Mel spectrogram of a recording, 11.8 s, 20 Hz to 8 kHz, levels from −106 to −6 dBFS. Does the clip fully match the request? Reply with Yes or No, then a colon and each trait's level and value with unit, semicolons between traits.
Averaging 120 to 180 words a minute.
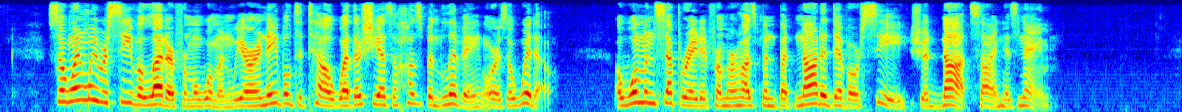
No: average, 200 wpm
